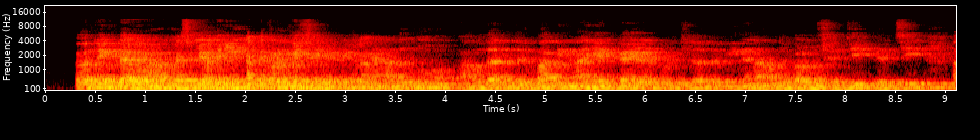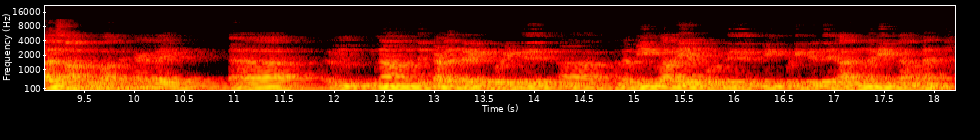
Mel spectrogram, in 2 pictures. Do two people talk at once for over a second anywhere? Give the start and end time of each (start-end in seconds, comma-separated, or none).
1.0-3.2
